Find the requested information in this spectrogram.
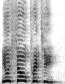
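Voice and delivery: put-on very high, eager child's voice; squeaky wide-eyed child; excited little girl. A narrator's reading. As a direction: ask like an awed kid. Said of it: "grinning wide".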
